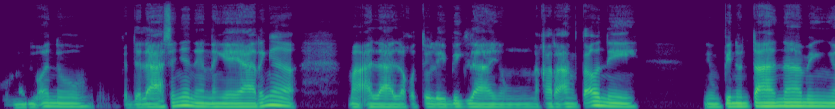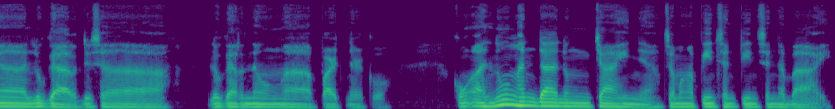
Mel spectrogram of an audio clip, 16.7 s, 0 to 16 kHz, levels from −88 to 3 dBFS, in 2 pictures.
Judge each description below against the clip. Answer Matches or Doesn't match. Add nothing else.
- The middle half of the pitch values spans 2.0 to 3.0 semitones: Matches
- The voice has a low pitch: Matches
